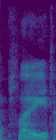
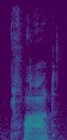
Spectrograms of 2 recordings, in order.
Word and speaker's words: Plaid: has a production by played I call them played there are super gene pronounced plaid however I would call an employed for years and I'm not gonna stop doing it now and also Alec Empire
